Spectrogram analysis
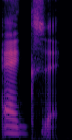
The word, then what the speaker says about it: exit: on what it's following, usually an E, a GS sound, as in exit.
